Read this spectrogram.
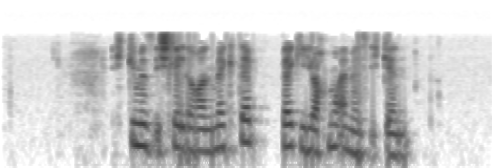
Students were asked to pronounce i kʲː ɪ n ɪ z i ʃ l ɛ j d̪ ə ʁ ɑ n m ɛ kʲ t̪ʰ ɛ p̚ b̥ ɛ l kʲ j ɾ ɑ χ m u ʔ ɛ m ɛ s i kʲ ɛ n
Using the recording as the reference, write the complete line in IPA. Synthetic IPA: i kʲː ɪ m ɪ z i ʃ l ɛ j d̪ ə ʁ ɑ n m ɛ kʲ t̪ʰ ɛ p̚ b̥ ɛ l kʲ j ɾ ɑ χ m u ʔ ɛ m ɛ s i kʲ ɛ n

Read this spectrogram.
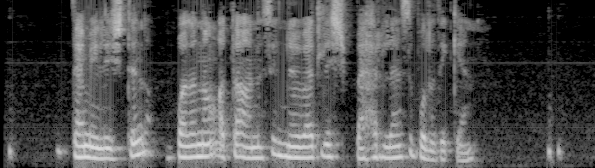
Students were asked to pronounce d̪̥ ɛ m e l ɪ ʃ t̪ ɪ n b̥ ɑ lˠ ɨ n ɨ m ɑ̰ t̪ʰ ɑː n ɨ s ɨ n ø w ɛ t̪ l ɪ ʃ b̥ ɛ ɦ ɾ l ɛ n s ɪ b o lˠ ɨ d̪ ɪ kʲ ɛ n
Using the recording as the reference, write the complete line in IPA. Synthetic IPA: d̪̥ ɛ m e l ɪ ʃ t̪ ɪ n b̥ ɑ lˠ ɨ n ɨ ŋ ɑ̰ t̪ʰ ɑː n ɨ s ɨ n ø w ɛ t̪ l ɪ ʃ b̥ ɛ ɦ ɾ l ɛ n s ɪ b o lˠ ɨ d̪ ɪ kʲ ɛ n

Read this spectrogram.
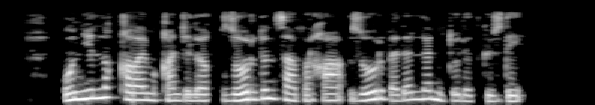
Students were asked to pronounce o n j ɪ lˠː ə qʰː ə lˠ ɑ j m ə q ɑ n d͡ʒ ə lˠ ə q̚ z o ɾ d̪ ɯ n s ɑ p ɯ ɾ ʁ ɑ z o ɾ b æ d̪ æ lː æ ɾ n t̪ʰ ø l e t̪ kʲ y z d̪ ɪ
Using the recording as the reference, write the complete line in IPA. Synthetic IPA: o n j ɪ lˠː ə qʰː ɑ lˠ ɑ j m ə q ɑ n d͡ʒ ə lˠ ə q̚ z o ɾ d̪ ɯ n s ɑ p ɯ ɾ ʁ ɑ z o ɾ b æ d̪ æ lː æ ɾ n t̪ʰ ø l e t̪ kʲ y z d̪ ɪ

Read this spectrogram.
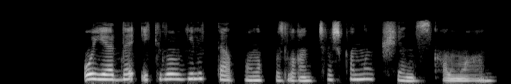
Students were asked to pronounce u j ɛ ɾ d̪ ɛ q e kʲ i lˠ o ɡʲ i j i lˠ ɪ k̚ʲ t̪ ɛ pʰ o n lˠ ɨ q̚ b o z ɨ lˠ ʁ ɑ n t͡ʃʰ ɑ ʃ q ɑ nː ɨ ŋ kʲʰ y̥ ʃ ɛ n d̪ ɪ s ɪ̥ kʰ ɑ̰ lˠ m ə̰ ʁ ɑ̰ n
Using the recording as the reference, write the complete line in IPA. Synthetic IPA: u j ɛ ɾ d̪ ɛ ʔ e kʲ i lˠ o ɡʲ i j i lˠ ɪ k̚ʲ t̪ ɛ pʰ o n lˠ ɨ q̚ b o z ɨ lˠ ʁ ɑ n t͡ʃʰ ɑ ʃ q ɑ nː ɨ ŋ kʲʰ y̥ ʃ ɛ n d̪ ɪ s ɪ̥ qʰ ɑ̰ lˠ m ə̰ ʁ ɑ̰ n

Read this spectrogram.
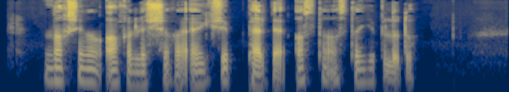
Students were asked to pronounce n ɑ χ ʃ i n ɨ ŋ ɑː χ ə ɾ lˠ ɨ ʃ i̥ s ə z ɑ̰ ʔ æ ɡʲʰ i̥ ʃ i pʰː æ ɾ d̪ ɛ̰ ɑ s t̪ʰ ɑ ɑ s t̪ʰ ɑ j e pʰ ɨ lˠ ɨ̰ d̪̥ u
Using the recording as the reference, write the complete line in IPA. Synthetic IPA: n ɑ χ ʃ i n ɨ ŋ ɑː χ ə ɾ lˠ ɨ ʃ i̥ ʃ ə ʁ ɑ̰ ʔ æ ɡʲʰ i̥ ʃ i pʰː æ ɾ d̪ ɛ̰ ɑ s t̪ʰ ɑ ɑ s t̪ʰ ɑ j e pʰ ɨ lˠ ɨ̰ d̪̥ u

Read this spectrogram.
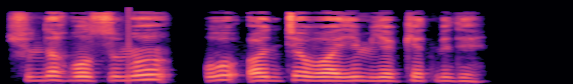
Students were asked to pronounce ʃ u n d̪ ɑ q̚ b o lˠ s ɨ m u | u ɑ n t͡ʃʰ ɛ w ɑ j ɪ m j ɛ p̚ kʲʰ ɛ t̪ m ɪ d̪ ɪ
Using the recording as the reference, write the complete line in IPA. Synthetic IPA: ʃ u n d̪ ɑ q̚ b o lˠ s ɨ m u | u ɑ n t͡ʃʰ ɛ w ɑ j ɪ m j ɛ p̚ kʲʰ ɛ t̪ m ɪ d̪ ɪ

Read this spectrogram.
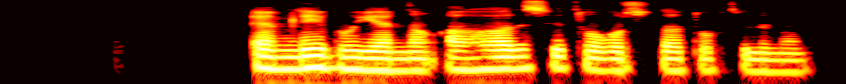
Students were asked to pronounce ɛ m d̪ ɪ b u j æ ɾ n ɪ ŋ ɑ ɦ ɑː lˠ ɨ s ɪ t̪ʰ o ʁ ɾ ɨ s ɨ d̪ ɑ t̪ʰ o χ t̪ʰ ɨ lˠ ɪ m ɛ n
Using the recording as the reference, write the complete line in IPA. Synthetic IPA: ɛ m d̪ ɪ b u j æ ɾ n ɪ ŋ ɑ ɦ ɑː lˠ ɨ s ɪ t̪ʰ o ʁ ɾ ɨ s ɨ d̪ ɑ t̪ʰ o χ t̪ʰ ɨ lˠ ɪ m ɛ n

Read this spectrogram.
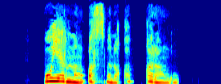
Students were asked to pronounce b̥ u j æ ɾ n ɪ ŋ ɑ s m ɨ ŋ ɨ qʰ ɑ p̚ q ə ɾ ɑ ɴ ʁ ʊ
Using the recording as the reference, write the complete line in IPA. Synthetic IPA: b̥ u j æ ɾ n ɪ ŋ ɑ s m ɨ n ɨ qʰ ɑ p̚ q ɑ ɾ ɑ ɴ ʁ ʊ

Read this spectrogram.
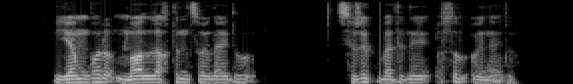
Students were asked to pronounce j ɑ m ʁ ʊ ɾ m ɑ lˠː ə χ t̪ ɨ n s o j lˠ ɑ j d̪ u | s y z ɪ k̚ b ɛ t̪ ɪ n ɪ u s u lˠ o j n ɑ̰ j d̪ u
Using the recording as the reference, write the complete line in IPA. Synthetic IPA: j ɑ m ʁ ʊ ɾ m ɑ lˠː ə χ t̪ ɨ n s o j lˠ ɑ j d̪ u | s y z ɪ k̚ b ɛ d̪ ɪ n ɪ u s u lˠ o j n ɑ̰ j d̪ u

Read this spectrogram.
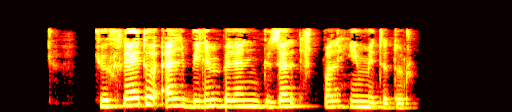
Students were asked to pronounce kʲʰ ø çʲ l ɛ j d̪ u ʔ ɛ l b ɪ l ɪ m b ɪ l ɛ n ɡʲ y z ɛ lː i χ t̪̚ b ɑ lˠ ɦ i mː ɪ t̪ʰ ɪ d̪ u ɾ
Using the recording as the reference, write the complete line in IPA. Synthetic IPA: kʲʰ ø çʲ l ɛ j d̪ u ʔ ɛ l b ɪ l ɪ m b ɪ l ɛ n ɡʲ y z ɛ l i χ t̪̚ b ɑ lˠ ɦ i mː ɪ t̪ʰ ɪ d̪ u ɾ

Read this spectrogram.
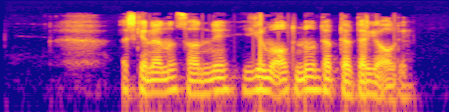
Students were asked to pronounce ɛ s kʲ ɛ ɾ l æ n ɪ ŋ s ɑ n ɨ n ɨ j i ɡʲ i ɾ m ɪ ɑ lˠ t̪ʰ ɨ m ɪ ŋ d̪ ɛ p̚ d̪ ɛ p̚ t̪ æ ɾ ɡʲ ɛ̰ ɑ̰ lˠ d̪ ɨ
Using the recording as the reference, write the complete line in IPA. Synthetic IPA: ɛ s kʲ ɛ ɾ l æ n ɪ ŋ s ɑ n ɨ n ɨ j i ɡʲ i ɾ m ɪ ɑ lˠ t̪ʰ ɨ m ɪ ŋ d̪ ɛ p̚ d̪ ɛ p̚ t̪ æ ɾ ɡʲ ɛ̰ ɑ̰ lˠ d̪ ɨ

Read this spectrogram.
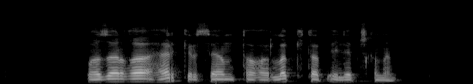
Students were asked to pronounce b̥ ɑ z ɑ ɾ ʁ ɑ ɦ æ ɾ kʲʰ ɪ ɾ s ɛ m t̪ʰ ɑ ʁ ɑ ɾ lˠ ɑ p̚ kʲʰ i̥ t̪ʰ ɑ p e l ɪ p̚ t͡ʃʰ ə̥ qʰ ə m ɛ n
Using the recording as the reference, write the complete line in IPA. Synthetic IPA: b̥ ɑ z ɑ ɾ ʁ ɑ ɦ æ ɾ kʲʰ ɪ ɾ s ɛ m t̪ʰ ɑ ʁ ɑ ɾ lˠ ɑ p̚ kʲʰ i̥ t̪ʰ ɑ p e l ɪ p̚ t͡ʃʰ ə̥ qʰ ə m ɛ n

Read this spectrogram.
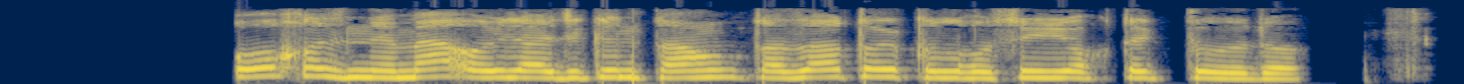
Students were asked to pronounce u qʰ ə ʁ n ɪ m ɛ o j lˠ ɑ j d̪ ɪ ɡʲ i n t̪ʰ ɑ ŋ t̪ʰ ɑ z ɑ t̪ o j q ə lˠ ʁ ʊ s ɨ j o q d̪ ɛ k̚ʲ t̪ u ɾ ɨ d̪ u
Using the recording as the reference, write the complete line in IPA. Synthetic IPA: u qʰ ə z n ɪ m ɛ o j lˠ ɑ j d̪ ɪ kʲ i n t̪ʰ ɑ ŋ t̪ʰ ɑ z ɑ t̪ o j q ə lˠ ʁ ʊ s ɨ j o q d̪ ɛ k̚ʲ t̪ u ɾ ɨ d̪ u

